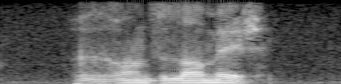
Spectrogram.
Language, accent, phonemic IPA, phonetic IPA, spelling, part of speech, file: Armenian, Eastern Armenian, /ʁɑnd͡zəlɑˈmeɾ/, [ʁɑnd͡zəlɑméɾ], ղանձլամեր, noun, Hy-ղանձլամեր.ogg
- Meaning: hellebore, Helleborus gen. et spp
